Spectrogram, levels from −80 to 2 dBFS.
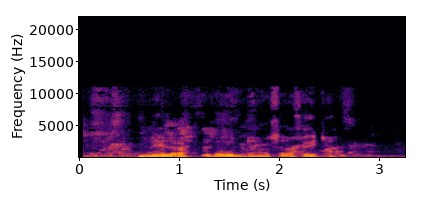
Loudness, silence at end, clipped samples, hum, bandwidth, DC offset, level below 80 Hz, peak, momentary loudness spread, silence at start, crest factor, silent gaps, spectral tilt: -21 LUFS; 0.35 s; under 0.1%; none; 11.5 kHz; under 0.1%; -50 dBFS; -6 dBFS; 17 LU; 0.05 s; 16 dB; none; -8 dB/octave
